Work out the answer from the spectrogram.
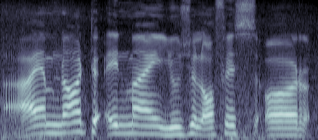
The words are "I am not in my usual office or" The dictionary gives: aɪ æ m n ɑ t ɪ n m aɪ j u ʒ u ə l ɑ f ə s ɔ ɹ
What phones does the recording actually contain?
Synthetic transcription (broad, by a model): aɪ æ m n ɑ t ɪ n m aɪ j u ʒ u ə l ɑ f ə s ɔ ɹ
